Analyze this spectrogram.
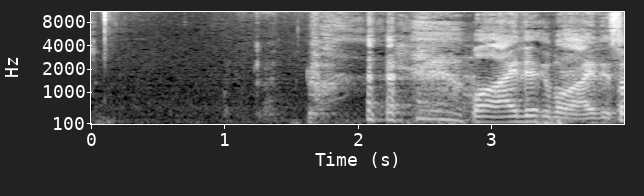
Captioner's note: laughter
